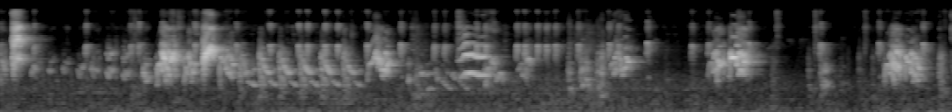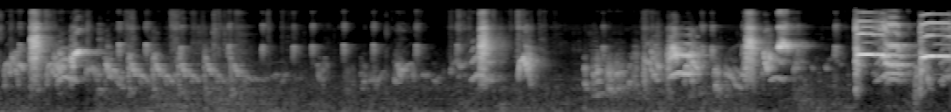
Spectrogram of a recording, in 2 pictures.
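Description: A parrot chatters and squawks in short bursts nearby.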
